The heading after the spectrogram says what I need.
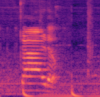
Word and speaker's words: caro: Caro, caro, pera. As you can see, the tip of my tongue just touches a little bit my teeth, so it is a soft movement.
